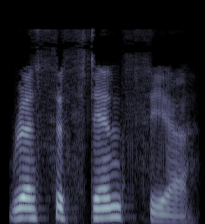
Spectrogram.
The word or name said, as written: Resistencia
